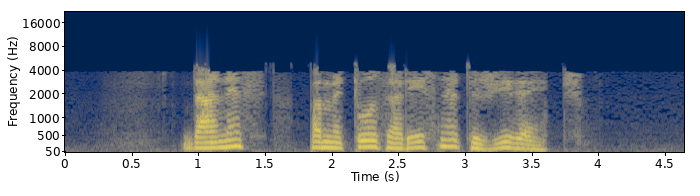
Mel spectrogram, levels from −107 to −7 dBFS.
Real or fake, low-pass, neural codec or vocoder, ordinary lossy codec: fake; 19.8 kHz; codec, 44.1 kHz, 2.6 kbps, DAC; AAC, 16 kbps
